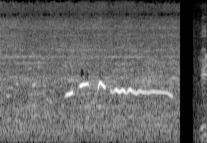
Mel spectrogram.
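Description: A person whistling a short, wavering tune over steady background noise, cut off suddenly near the end.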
